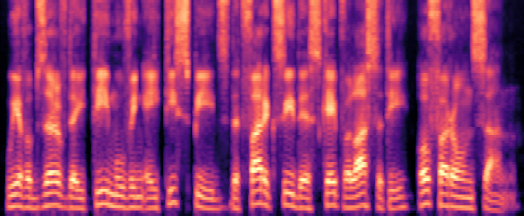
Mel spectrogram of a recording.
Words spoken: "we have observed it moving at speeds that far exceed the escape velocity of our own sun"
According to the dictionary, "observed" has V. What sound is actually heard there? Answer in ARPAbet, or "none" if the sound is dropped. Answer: V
